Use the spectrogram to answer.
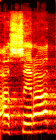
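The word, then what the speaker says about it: الصراط: हम लेकिन हम इसको असरात में मिलाएंगे तो यह अलिफ लाम साइलेंट कर देंगे डायरेक्ट स्वाद में मिलेगा कायदे के हिसाब से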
